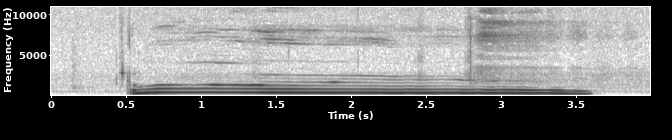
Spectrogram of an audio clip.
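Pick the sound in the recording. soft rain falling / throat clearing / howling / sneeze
howling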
